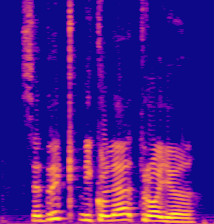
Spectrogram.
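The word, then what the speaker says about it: Cédric Nicolas-Troyan: Cedric Nicolas Troyan. – Parabéns pela pronúncia.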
